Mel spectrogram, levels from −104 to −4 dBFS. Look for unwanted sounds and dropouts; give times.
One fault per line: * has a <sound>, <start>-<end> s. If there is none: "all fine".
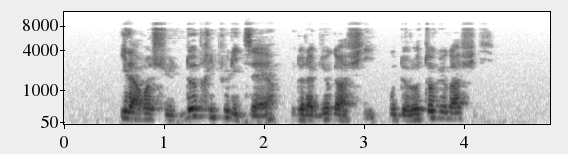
all fine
